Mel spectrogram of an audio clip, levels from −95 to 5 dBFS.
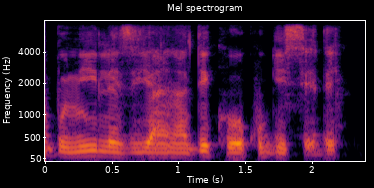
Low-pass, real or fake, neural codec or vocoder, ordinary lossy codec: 7.2 kHz; fake; vocoder, 44.1 kHz, 128 mel bands, Pupu-Vocoder; none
